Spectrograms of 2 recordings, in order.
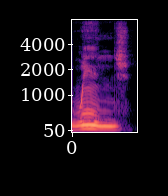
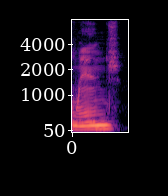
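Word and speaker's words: wenge: And this is called winge. A lot of people say wing, but it's actually pronounced winge.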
